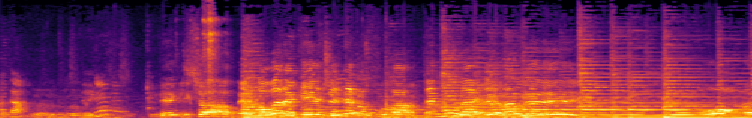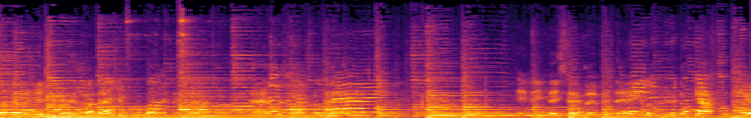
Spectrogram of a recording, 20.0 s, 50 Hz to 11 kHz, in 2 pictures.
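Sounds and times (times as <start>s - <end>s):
acoustic guitars strumming chords: 0.0s - 20.0s.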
